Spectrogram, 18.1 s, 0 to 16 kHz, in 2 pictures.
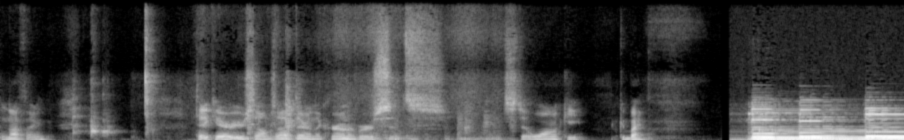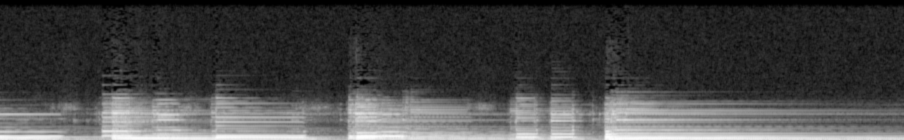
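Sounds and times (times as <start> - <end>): guitar chords ringing: 7.3 - 18.0.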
